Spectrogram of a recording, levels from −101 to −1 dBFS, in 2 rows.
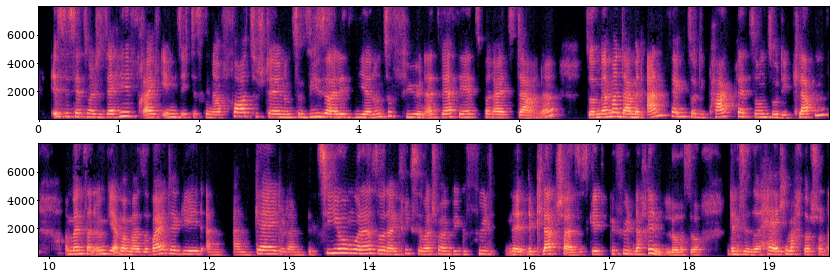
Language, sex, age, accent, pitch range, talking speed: German, female, 20-39, German, 225-270 Hz, 250 wpm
